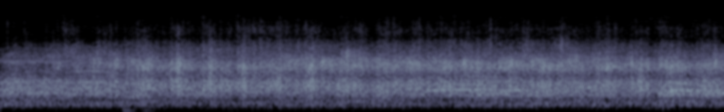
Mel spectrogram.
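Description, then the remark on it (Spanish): Steady, dense applause from a crowd, a continuous wash of many hands clapping at even loudness throughout, with no voices standing out above it. “Y hay alguno que aplaude porque no se entera de la película.”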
